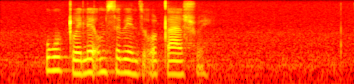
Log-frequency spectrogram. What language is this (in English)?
Zulu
